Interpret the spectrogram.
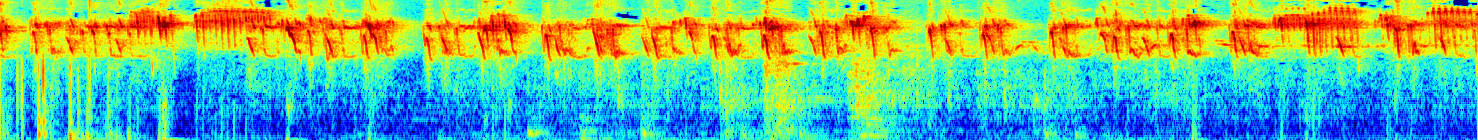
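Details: Hand-reared bird chicks, one week into hand-feeding, keep up dense, shrill, scratchy chirping from several young at once, almost without pause.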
